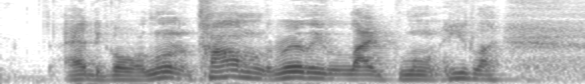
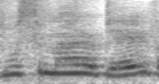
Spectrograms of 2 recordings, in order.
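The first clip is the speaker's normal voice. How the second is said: higher, mildly concerned buddy; voicing Knobs; 11 semitones higher than usual. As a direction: ask it up high like a worried friend. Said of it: "and Knobs goes".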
